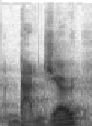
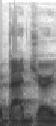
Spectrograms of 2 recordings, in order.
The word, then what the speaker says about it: Baggio: In Portuguese it's called the divine badjo. In French it's the divine ponytail. The art of the goal by Roberto Badjo. In Czech, it's Badjo, the divine braid. In German, it's Bajjo, the divine pigtail.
